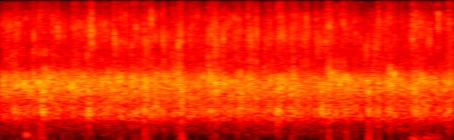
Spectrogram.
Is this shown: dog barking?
no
